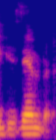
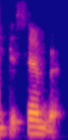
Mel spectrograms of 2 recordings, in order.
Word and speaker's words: December: The C in this word gives the sound, not Z. So don't say December, say December.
